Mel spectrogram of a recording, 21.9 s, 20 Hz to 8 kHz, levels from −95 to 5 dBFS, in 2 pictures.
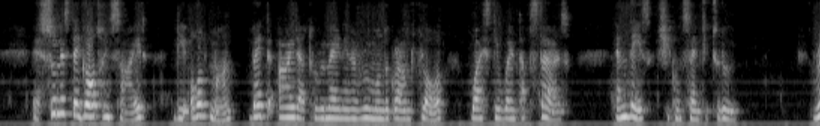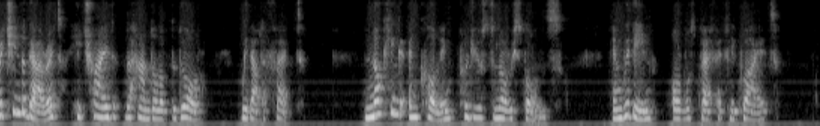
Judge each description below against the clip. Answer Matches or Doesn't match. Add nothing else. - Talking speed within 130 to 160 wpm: Matches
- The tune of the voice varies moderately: Matches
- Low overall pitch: Doesn't match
